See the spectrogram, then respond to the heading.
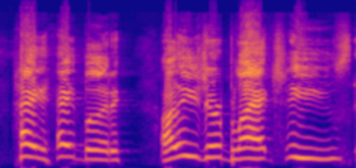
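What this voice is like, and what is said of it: Put-on white American accent. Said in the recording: “White people, boy. With that damn accent.”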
